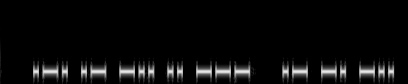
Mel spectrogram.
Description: Morse code, heard as a keyed tone, about 25 wpm, 600 Hz. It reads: RADIO AND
